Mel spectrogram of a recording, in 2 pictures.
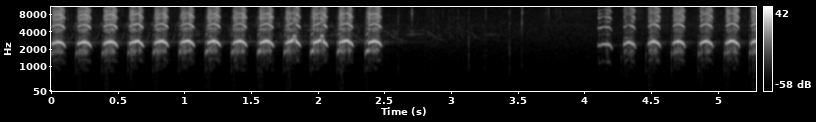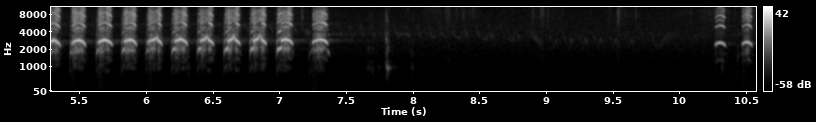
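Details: Osprey calling at nest 3 on a Finnish nest camera, 23 June 2020 morning, when a half-kilo crucian carp is brought; two long bursts of rapid, piercing whistled notes, each about three seconds, separated by silence, then a brief final burst.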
